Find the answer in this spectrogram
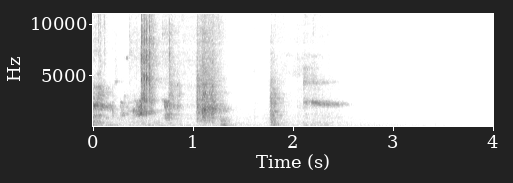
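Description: A handful of short, light clicks and brief rustles spread over the first two and a half seconds, then near silence.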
